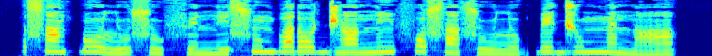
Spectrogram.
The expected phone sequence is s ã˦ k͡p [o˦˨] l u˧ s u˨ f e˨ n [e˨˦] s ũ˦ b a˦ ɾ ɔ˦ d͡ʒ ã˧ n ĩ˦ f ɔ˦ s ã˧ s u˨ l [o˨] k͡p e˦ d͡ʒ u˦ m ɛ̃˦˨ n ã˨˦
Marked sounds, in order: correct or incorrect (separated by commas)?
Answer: correct, incorrect, incorrect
